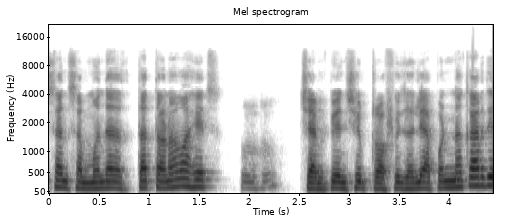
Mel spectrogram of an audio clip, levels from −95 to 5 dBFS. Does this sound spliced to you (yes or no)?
no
